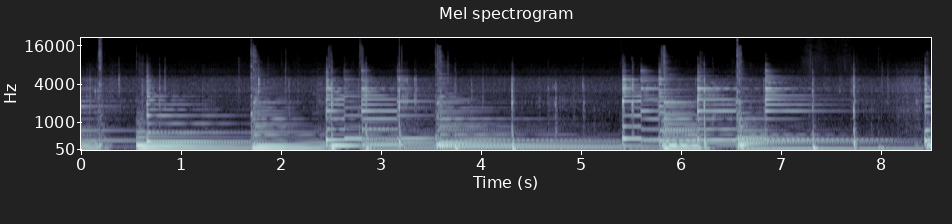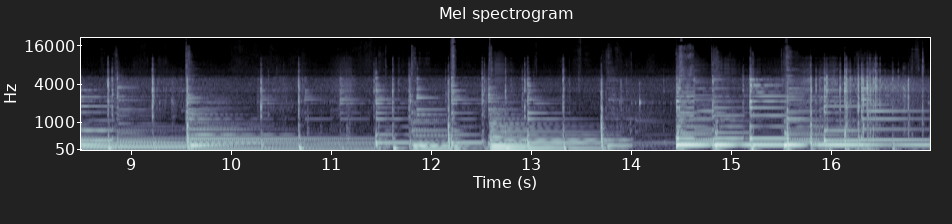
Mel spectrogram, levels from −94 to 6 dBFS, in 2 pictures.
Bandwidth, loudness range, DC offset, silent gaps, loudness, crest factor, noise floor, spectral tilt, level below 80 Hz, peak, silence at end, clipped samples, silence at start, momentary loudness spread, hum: 12.5 kHz; 6 LU; under 0.1%; none; -21 LUFS; 18 dB; -40 dBFS; -7 dB/octave; -38 dBFS; -2 dBFS; 0 s; under 0.1%; 0 s; 15 LU; none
